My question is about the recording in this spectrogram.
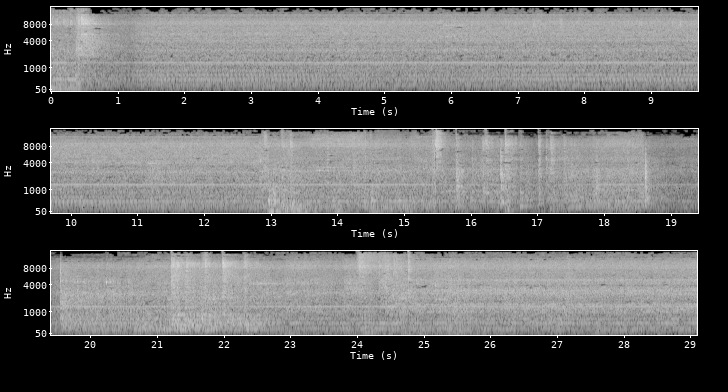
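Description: Injection moulding machine running a six-cavity PET preform mould through a cycle: a steady machine hum with a constant whine. About halfway through, louder surges and a run of short knocks come as the mould opens and closes, and then the steady hum carries on.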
